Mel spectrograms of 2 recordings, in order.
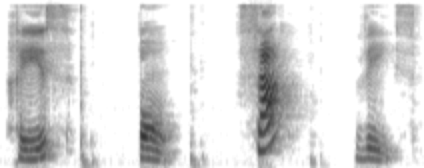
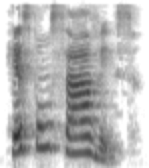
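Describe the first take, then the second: First: "Responsáveis" very slowly split into res, pon, sá, veis, with SÁ raised; slow sounding-out of "Responsáveis" with long pauses; syllable by syllable. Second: Said in the usual way. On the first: Shown as a demonstration. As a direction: break "Responsáveis" into four pieces, lifting SÁ. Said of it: "a sílaba tônica é a penúltima". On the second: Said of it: "Vamos ver exemplos".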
